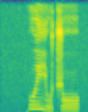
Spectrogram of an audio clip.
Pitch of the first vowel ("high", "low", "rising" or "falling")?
high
